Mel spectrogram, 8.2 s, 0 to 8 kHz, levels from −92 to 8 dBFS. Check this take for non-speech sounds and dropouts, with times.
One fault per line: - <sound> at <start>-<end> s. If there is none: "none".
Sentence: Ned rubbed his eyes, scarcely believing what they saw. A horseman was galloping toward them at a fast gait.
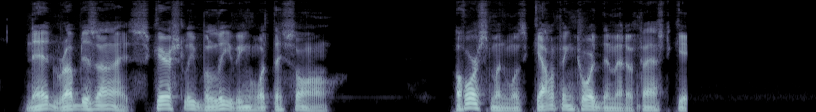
none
